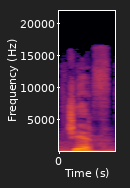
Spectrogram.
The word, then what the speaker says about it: GIF: And one last note, I know the whole debate over how to pronounce GIF or GIF is ongoing, but for what it's worth, when the inventor, Steve Wilhite, received a Lifetime Achievement Award at the Webbies in 2013, that was also when he attempted to put this debate to rest via an image shown on stage that read, "It's pronounced GIF."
